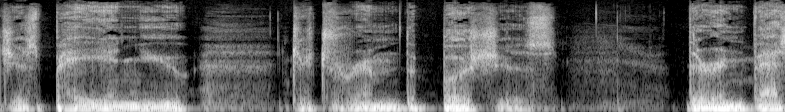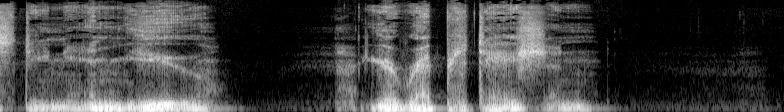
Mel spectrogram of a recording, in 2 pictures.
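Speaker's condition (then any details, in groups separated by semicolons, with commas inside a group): Throat cancer surgery, voice box tumor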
